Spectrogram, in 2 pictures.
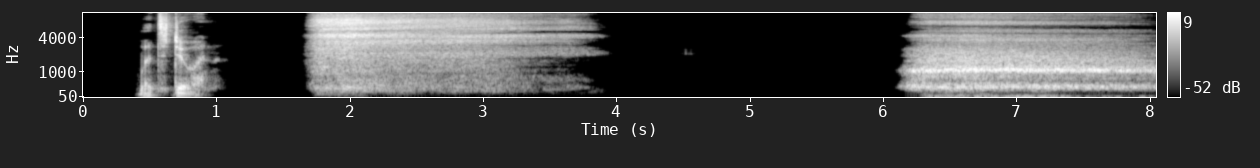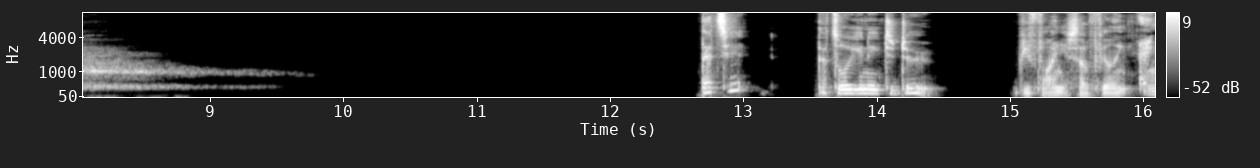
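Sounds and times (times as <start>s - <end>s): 
speech: 0.4s - 1.0s, 12.7s - 16.0s
big slow breath in through the nose: 1.7s - 3.9s, 6.1s - 9.7s.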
